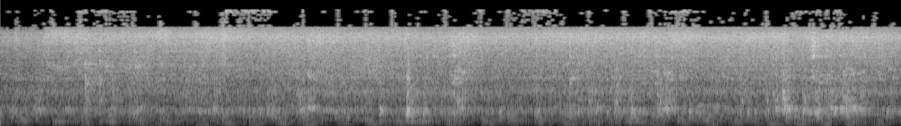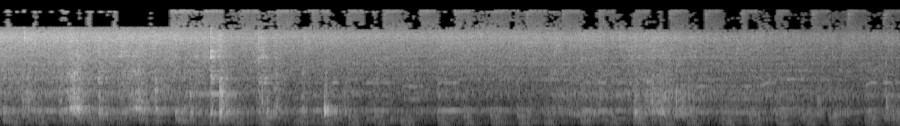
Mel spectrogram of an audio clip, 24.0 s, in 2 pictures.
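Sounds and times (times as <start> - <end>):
onions sizzling in hot oil: 0.0 - 24.0
steel ladle scraping a pot: 0.2 - 16.6, 19.4 - 21.4.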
